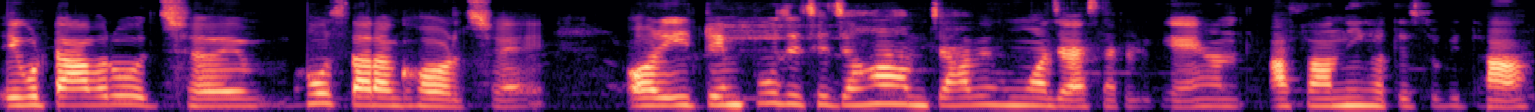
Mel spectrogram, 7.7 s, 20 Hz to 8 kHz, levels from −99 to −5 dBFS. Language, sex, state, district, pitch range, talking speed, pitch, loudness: Maithili, female, Bihar, Samastipur, 190-230 Hz, 165 wpm, 210 Hz, -19 LUFS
